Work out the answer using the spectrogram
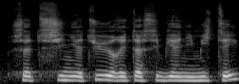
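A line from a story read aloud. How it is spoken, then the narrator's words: Muttering through teeth. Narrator (French): grommela-t-il entre ses dents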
